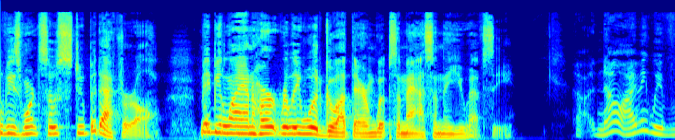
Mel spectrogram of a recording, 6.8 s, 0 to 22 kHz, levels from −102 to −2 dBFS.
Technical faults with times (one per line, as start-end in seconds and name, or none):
4.35-5.86 zipper noise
